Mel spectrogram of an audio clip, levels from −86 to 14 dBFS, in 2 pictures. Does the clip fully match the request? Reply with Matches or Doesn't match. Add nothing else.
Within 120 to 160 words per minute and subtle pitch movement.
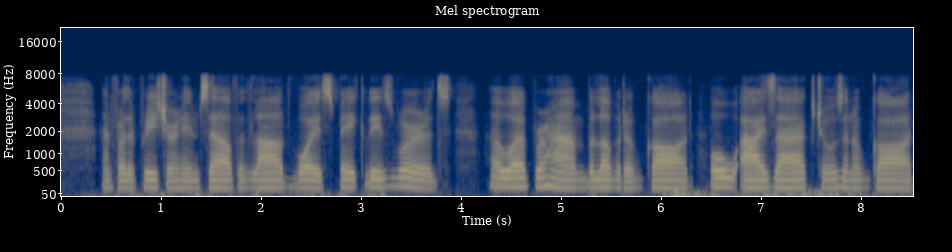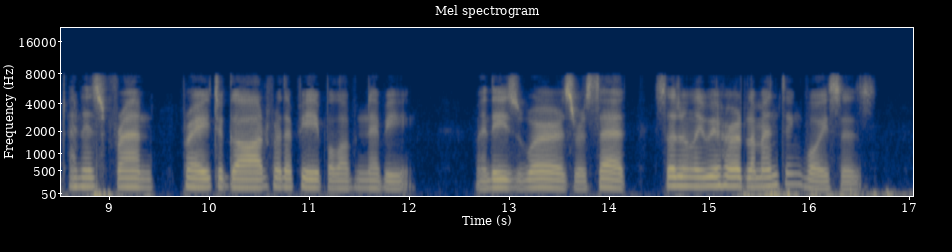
Matches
